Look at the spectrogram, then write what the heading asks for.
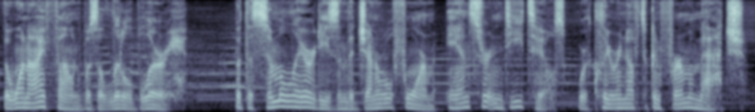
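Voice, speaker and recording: A man voicing a cool, precise male scholar in a video game, with a dry, deadpan manner. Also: on the low side, fairly quick, natural voice. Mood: detached reporting. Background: background music.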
